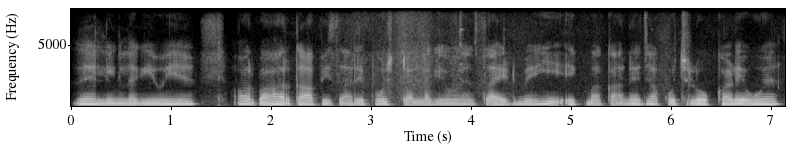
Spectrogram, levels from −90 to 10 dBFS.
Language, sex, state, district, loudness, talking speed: Hindi, female, Haryana, Rohtak, -16 LUFS, 200 wpm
